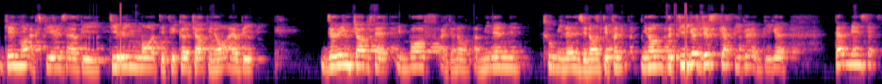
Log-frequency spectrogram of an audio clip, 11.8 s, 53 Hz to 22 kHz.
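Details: Adult male from the UK, recorded before online voice therapy, with the voice unchanged since age 14; puberphonia.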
